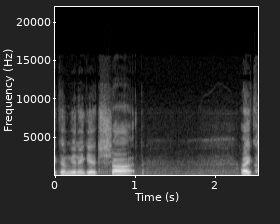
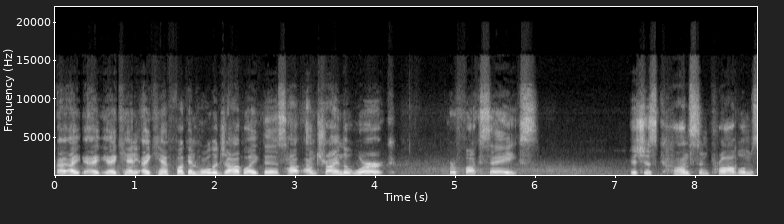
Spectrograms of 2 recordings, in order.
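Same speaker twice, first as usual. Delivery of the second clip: despairing anger; 4 semitones higher, 4 dB louder than usual. Real, not acted. Venting despair after threat.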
